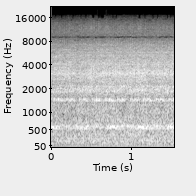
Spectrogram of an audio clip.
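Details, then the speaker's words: 2010 Buick Enclave CXL V6 with a steady, even idle, smooth whir with light hiss, no stumble or surging, after fixing a vacuum leak (throttle body idle-too-high code) and cleaning and relearning the throttle body. "o tiene algún o tiene algún leak y era que un backing y como lo labé Entonces le hice un reler también al Body"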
